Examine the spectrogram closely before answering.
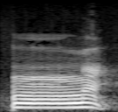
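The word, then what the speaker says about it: ङ: This particular nasal sound is pronounced nga, nga.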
